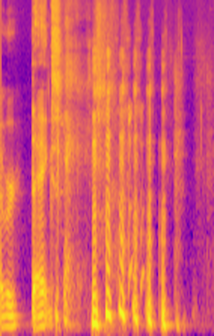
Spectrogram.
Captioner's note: chuckles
